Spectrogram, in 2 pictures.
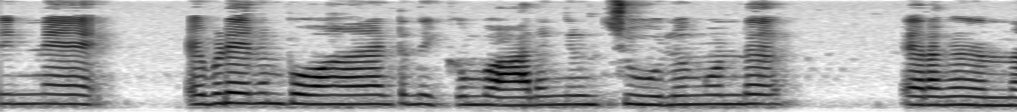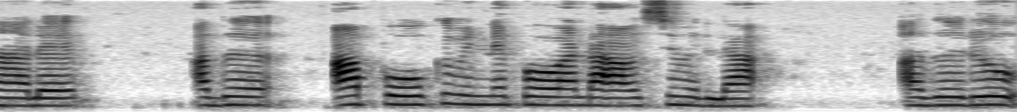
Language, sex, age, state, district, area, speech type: Malayalam, female, 18-30, Kerala, Wayanad, rural, spontaneous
